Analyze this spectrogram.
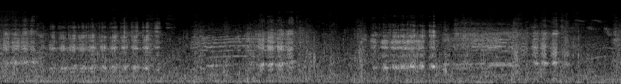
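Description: Goats bleating: several long, wavering calls, one after another.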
